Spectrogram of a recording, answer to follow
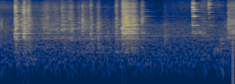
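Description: Metal exhaust pipe fittings clinking as a pipe section and clamp are fitted by hand, two bunches of ringing metallic clinks about a second apart.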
